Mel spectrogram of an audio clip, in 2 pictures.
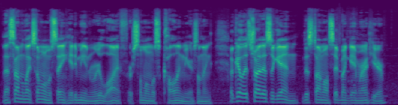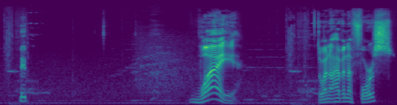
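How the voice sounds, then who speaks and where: Chatty young man with a bright voice. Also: lowish voice, a little fast, pauses often, soft background music. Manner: rambling, chatty storytelling with bursts of loud excitement. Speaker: gaming streamer. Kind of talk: casual let's play commentary.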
